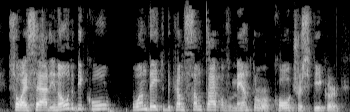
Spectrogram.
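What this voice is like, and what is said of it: Thick non-native English accent. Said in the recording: “English, my third language, I have a thick accent”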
